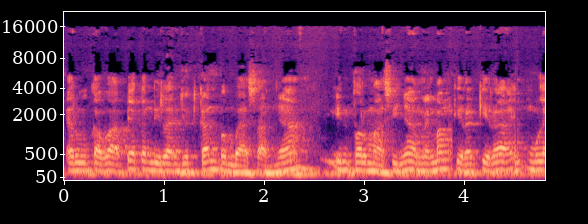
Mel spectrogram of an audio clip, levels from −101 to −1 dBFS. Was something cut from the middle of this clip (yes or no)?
no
